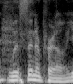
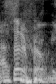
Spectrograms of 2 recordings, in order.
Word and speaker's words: lisinopril: And I mispronounce how do you pronounce it? Lisoprolol? – Yeah, lisinopril. Yeah, lisinopril. Exactly. If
